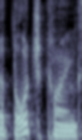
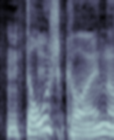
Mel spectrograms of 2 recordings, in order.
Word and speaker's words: Dogecoin: Ich habe immer Dogecoin gesagt, ich bin ja der alte Autofan. Das heißt Dogecoin und äh, Dogecoin ist für Musk anscheinend doch mehr als ein reiner Schmäh.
